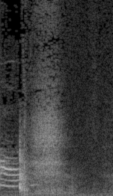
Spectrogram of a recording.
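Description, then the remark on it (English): A single short meow from a cat in the road, clear, that breaks into a raspy, breathy tail before fading out. No voices alongside it. “You see a cat in the road! What do you do?”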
